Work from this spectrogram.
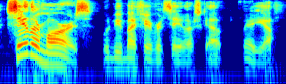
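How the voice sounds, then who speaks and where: A man from Minnesota with a Minnesota accent, a bit drunk and talking crudely on a livestream. His voice is bright and a little low, and the dull, lo-fi audio sounds dry and close. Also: wildly swooping pitch, quick pace, no room sound. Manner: crude, rambling, laughs often. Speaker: streamer. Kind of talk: casual livestream chat.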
